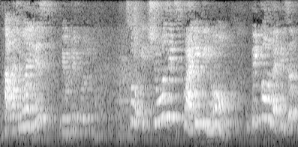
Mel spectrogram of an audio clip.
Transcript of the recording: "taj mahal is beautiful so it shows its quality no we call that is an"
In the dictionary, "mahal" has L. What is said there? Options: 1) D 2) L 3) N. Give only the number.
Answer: 3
